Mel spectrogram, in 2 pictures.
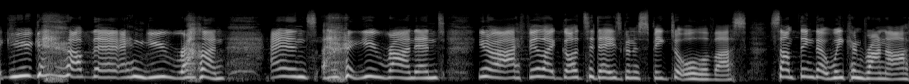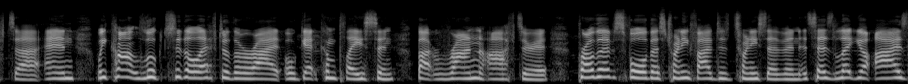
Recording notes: This was recorded in our Melbourne East service.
